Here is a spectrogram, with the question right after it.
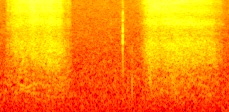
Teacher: the organ of speech that obstruct the airflow is the upper front teeth and the lower lip. So they come together to obstruct the airflow from flowing freely out of the mouth. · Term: the sound f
